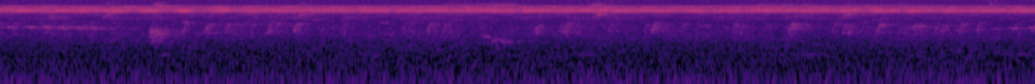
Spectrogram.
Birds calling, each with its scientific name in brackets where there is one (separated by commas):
Undulated Tinamou (Crypturellus undulatus), unidentified bird, Buff-throated Woodcreeper (Xiphorhynchus guttatus), Russet-backed Oropendola (Psarocolius angustifrons)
